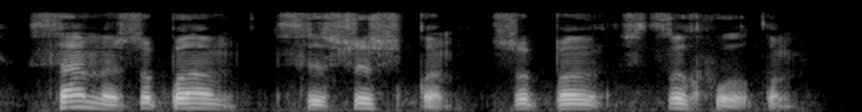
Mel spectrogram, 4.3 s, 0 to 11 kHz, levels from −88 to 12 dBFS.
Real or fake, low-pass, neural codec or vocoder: fake; 7.2 kHz; codec, 16 kHz, 4.8 kbps, FACodec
